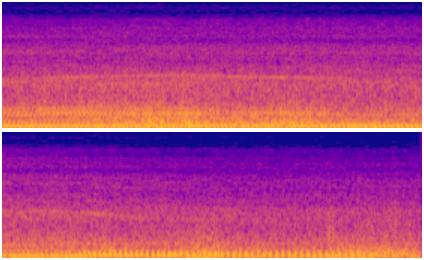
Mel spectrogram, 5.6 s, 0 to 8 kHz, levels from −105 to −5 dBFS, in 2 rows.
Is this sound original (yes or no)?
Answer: yes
